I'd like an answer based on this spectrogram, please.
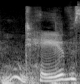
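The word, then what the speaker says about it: Toews: Canadian book called a complicated kindness by Miriam Taves I want to I can never pronounce it right it's t o e WS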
